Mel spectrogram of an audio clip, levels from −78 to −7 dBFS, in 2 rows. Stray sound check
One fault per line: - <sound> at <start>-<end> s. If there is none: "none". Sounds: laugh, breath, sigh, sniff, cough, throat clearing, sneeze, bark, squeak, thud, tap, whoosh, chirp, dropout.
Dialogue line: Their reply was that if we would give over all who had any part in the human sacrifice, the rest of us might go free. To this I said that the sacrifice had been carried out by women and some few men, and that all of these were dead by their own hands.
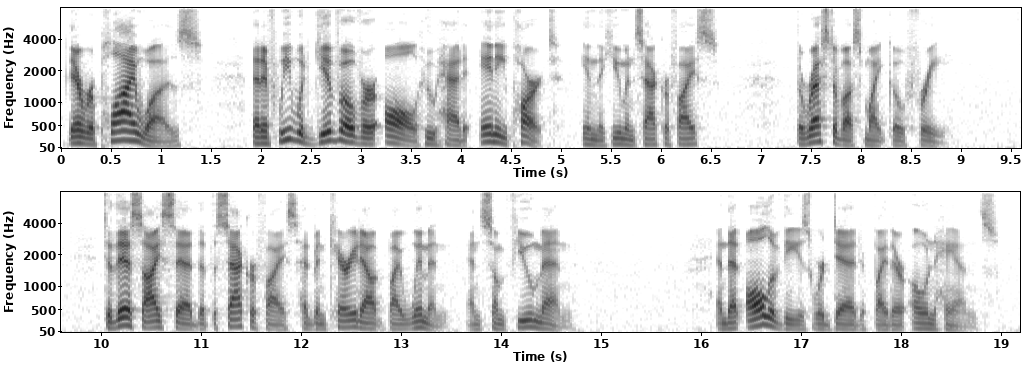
none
